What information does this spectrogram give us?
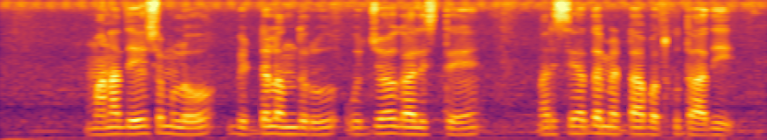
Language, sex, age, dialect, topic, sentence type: Telugu, male, 18-24, Southern, agriculture, statement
